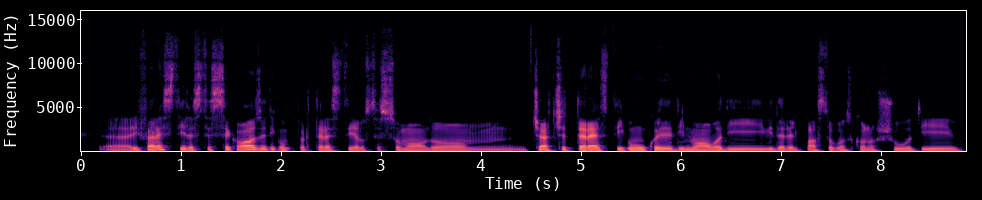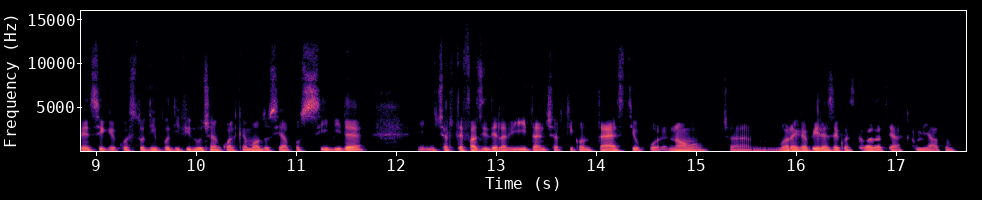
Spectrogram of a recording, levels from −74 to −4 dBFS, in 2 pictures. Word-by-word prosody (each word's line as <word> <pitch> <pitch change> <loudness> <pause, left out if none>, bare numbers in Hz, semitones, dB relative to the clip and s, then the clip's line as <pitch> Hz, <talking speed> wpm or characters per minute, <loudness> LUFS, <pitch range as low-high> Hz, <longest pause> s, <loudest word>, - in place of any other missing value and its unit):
ehm, 65 -1 -6
rifaresti 155 +6 +3
le 150 - +3
stesse 150 +1 0
cose, 160 +2 +6
ti 150 - -2
comporteresti 115 -2 -3
allo 115 0 0
stesso 115 0 -3
modo, 115 +1 0
mhmm, 65 - -7
cioè - - +2
accetteresti 125 +2 +5
comunque 125 -1 +3
di 115 +1 -1
nuovo 115 -1 +3
di 110 -1 0
dividere 110 0 0
il 110 - -5
pasto 110 0 -2
con 105 0 -3
sconosciuti? 110 0 -3
Pensi 105 0 -1
che 100 -1 -4
questo 105 +3 -4
tipo 110 0 -2
di 110 0 -5
fiducia 115 +2 0
in - - -1
qualche 105 +1 -4
modo 110 -1 0
sia 100 -1 -1
possibile 145 - +1 0.5
in - - -8
certe - - -3
fasi 95 0 +1
della 95 -1 +1
vita, 95 +4 -1
in 90 - -1
certi - - -8
contesti 105 +4 0
oppure 100 +1 -5
no? 120 +3 -1
Cioè, - - -11 0.2
mhmm, - - -12
vorrei 105 0 +2
capire 110 0 +2
se 105 0 +1
questa 105 +2 -6
cosa 100 -1 +1
ti 100 - -11
ha 100 - -2
cambiato. 100 -2 -7
110 Hz, 180 wpm, -26 LUFS, 105-120 Hz, 0.5 s, cose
